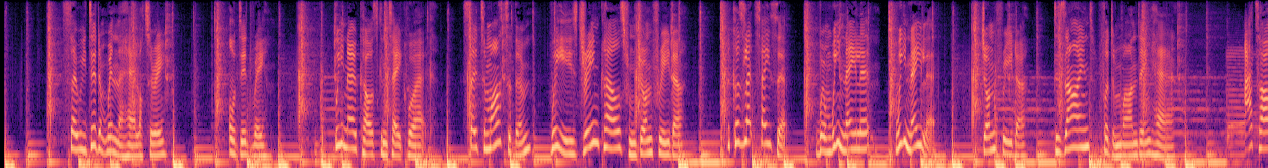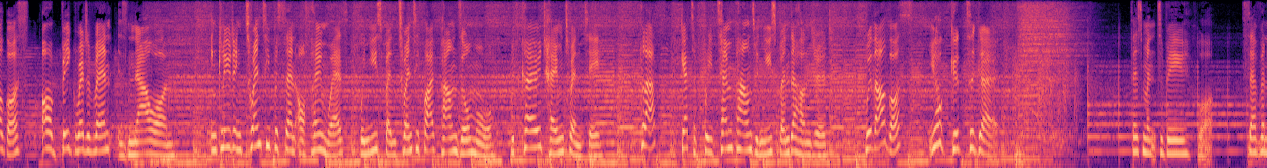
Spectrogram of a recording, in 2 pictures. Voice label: female English commercial compilation

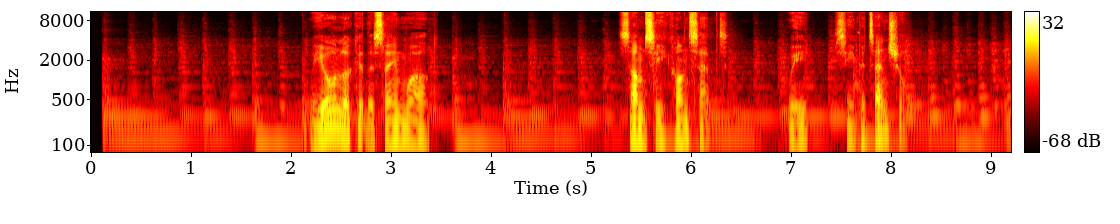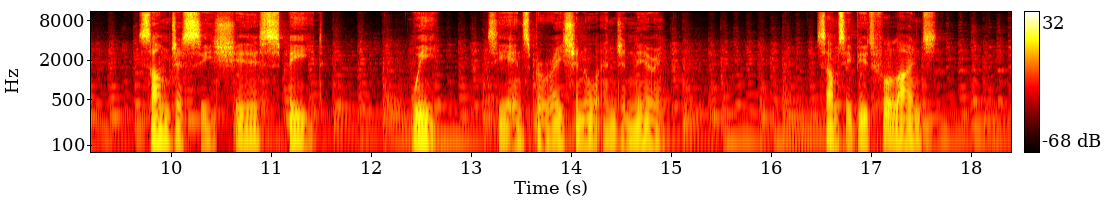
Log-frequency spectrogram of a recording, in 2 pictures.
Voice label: male arabic and english english commercial; audi

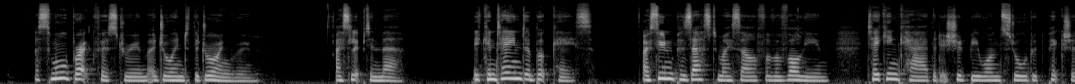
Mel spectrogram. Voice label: female english english rp accent narration; english southern accents

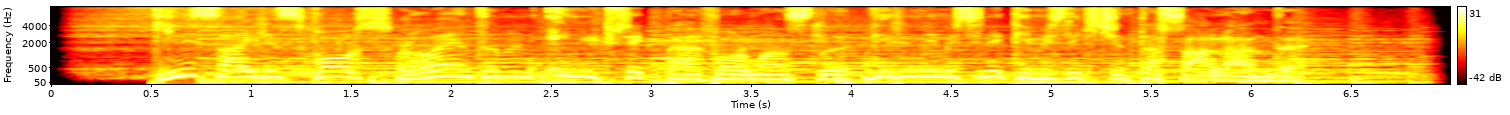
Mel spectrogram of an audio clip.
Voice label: male turkish commercial; rowenta

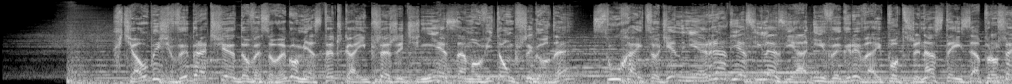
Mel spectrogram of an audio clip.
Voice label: male polish radio promo

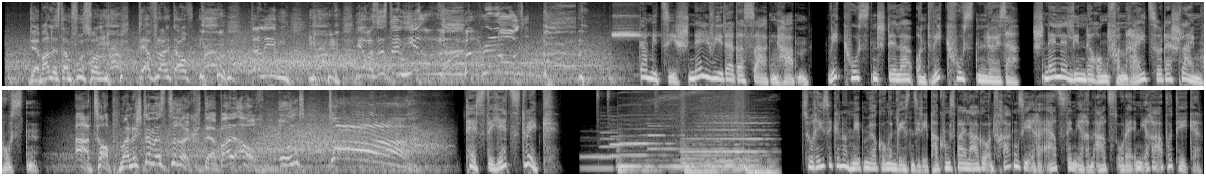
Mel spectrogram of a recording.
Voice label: male, German, live national radio commercial spot; wick

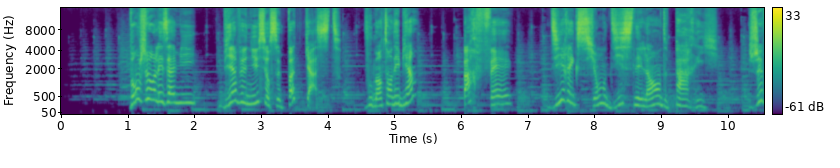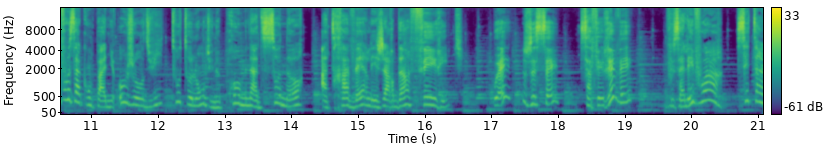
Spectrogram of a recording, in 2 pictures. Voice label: female French commercial

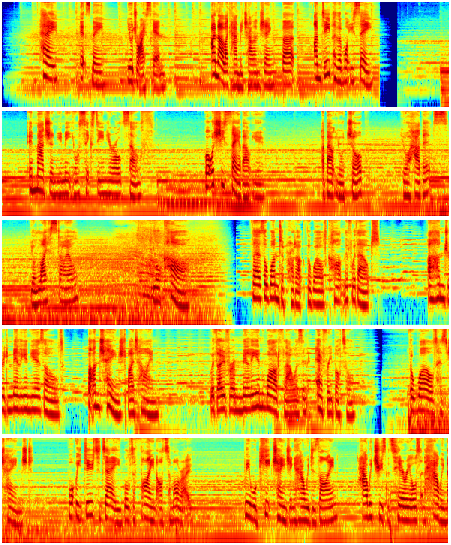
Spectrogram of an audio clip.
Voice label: transgender female english commercial compilation; Devine Voices

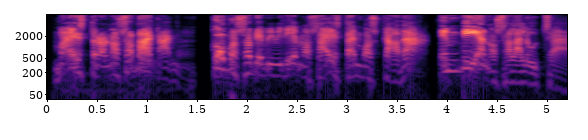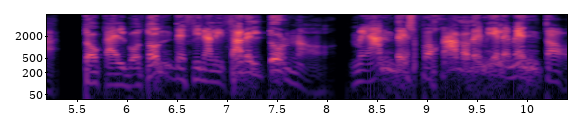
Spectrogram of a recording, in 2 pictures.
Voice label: male spanish castilian video game characters

